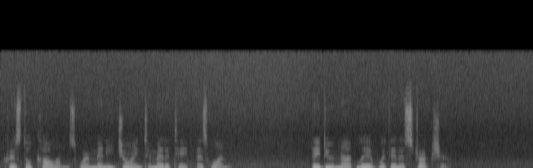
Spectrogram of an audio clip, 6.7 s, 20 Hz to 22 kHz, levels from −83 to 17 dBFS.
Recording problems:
hiss; noticeable; throughout; 10 dB below the speech

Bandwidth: 15 kHz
